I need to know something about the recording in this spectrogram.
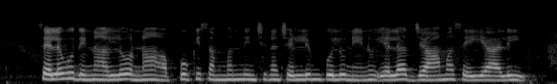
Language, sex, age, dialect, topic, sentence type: Telugu, female, 25-30, Southern, banking, question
